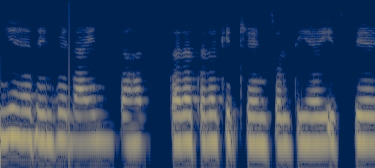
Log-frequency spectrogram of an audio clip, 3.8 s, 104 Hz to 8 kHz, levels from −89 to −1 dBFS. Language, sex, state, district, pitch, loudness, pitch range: Hindi, female, Uttar Pradesh, Gorakhpur, 205 Hz, -37 LUFS, 200-210 Hz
